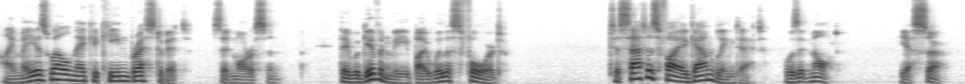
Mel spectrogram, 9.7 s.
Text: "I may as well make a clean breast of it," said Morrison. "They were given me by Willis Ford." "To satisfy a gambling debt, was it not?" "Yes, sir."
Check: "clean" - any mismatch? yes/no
yes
